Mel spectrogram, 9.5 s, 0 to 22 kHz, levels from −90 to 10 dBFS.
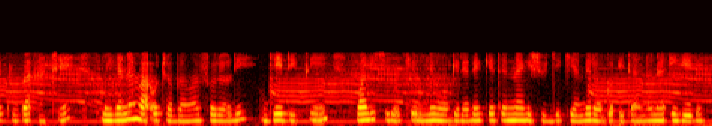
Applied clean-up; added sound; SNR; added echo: none; Musical instrument; 20 dB; none.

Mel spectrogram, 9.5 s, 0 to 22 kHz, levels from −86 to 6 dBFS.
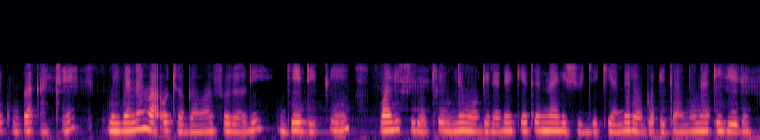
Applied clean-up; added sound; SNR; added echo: neural separator model SepFormer DNS4.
